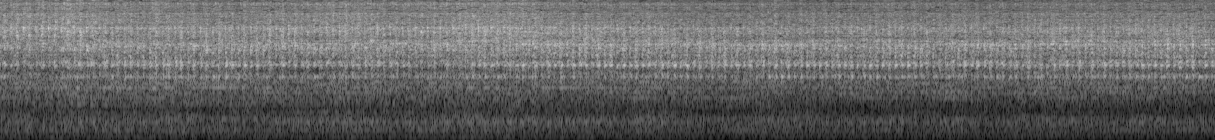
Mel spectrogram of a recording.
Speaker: I'm not quite around yet. You can hear that thumping is because I'm hitting flats. So we're going to take another pass.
